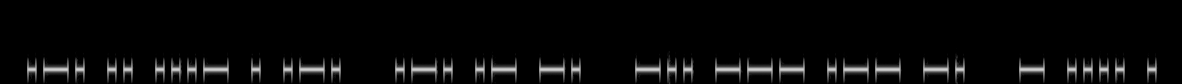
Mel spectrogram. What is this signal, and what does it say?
Morse code, heard as a keyed tone, about 15 wpm, 700 Hz. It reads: RIVER RAN DOWN THE
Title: Sentences from Top 1000 Words - Review Part 6 - 15wpm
